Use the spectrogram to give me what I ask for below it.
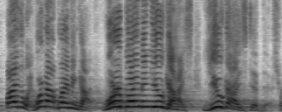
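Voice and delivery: sarcastic finger-pointing; mock indignant crowd. Crowd blaming Moses and Aaron, loud mock indignation. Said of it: "It says".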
